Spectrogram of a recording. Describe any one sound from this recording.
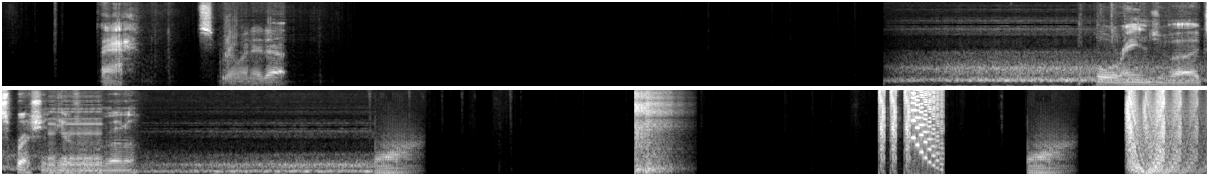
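A man talks into a headset microphone in short bursts.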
